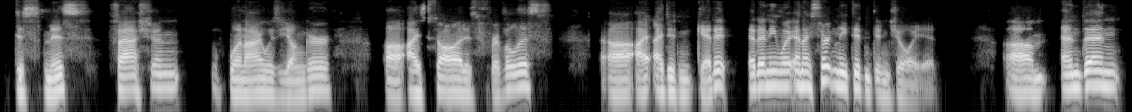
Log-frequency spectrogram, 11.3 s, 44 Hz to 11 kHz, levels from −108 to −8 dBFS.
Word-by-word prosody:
dismiss 120 +4 -1 0.3
fashion 140 +2 0 0.5
when 115 -2 0
I 110 +2 +2
was 105 -2 -5
younger, 105 +6 -2 0.5
uh, - - +3
I 110 - +3
saw 120 +1 +2
it 110 - 0
as 105 - -8
frivolous. 140 +9 -1 0.7
Uh, 110 0 +3
I - - +3
I 125 - +2
didn't 110 -3 -3
get - - 0
it 170 - +1 0.2
at 140 - +2
any 160 +1 +4
way, 165 0 +2
and 165 -1 +4
I - - +3
certainly 165 -1 +2
didn't 130 -5 -2
enjoy 95 -3 -5
it. - - -12 0.7
Um, 115 0 +2
and 140 +1 +3
then 165 -2 +4
125 Hz, 160 wpm, -23 LUFS, 110-150 Hz, 0.7 s, any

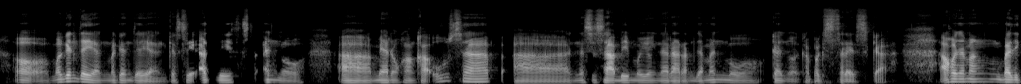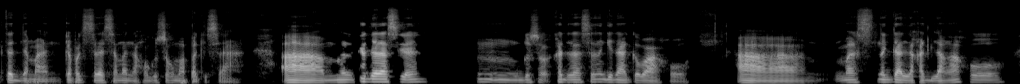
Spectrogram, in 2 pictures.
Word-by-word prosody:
Oo, 85 - +1
maganda 140 -4 +5
yan, 90 -3 +2
maganda 95 -2 -3
yan 75 -1 -3
kasi - - -5
at - - +4
least 100 0 -5
ano, 90 -7 -5 0.4
ah, 90 -1 +3
meron 100 0 0
kang 90 -2 -4
kausap, 130 -4 +2 0.2
ah, 75 -2 -2
nasasabi 95 0 +3
mo 95 - -9
yung 90 -1 -6
nararamdaman 85 +5 -2
mo 90 -3 -10
ganon 85 -4 -5
kapag - - -7
stress - - -3
ka. - - -2 0.5
Ako 130 - +7
namang 125 -1 0
baliktad 105 -4 +4
naman 75 -3 -5
kapag - - -3
stress 90 -1 -3
naman 95 0 -6
ako 85 +3 -13
gusto 90 +1 -4
kong 90 -2 -7
mapag-isa. - - -6 0.4
Um, 95 -1 +7
well 110 +1 -2
kadalasan 125 -2 +6 0.5
mm, 110 -4 -8
gusto 105 +1 -4
kadalasan 110 0 -3
ang - - -8
ginagawa 105 -3 0
ko, 70 0 -15 0.4
um, 80 -2 +2 0.3
mas 105 +3 -3
naglalakad 100 -5 +1
lang 85 +2 -1
ako, 105 0 -6
95 Hz, 140 wpm, -27 LUFS, 85-110 Hz, 0.5 s, Ako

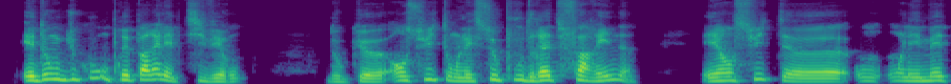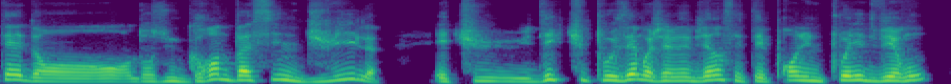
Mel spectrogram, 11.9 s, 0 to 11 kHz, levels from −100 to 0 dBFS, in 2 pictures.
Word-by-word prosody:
et 165 - +8
donc 205 -1 +2
du 195 - -1
coup 255 +7 -6
on 235 - -3
préparait 190 +1 +4
les 170 - +2
petits 145 - -9
vairons, 125 0 -2 0.5
donc 115 -1 -11
heu, 120 -1 +2
ensuite 165 +3 -1
on 140 - -1
les 130 -1 0
saupoudrait 170 0 +2
de 170 - -11
farine, 175 +1 +1 0.4
et 145 - +1
ensuite, 160 +4 -3
heu, 120 -2 +3
on 140 0 -9
on 150 - -7
les 140 0 0
mettait 160 +5 +1
dans 120 -3 -1
dans 125 +1 -5
une 130 0 -5
grande 195 - 0
bassine 175 -2 +3
d'huile, 160 - -3 0.4
et 130 - -2
tu 130 -3 -6
dès 190 +12 0
que - - -18
tu 165 - -6
posais 175 +6 +3
moi 170 -3 +3
j'aimais 150 0 -1
bien, 175 +7 +2
c'était 140 -6 -4
prendre 170 +3 0
une 140 -4 -2
poignée 175 0 +4
de 140 - -3
vairons, 155 +5 +2
155 Hz, 225 wpm, -24 LUFS, 130-180 Hz, 0.5 s, et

